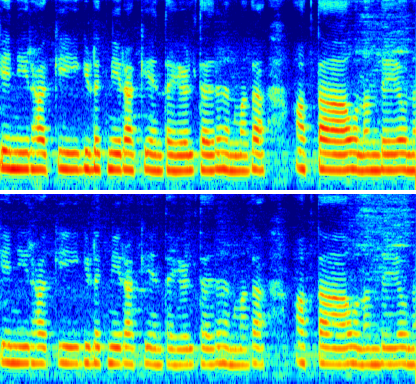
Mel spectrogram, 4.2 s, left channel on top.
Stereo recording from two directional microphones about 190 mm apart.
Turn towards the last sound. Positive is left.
turn(degrees=20)  # may be behind; listen again after turning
